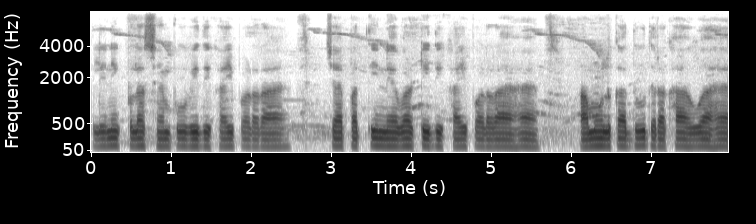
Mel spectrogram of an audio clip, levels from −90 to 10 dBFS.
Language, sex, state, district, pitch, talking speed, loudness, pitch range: Hindi, male, Jharkhand, Deoghar, 110 Hz, 165 wpm, -18 LUFS, 105-110 Hz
